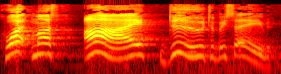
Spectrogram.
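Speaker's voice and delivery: "I" leaned on, slow and personal; slow it down and press on "I"; slow, personal plea on "I"; stress on I. Shown as a demonstration. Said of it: "It's a personal question".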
